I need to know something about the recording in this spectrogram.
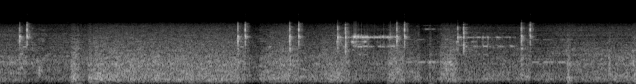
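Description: Short electronic beeps and clicks sound as game menus change.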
